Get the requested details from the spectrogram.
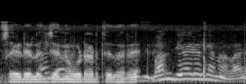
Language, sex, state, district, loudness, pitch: Kannada, male, Karnataka, Koppal, -16 LUFS, 120 Hz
